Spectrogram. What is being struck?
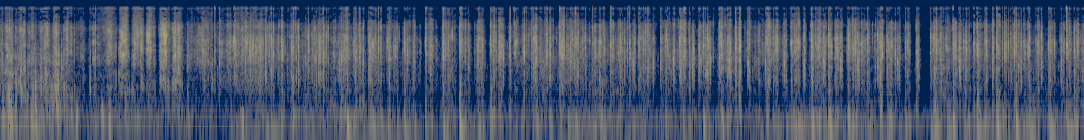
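Plastic computer keyboard.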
